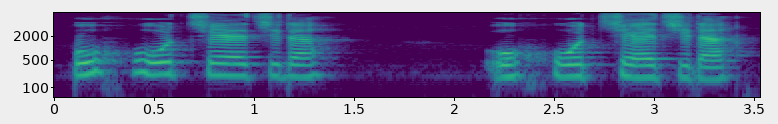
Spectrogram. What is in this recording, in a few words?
"ohhoccicetv", Muscogee; Mvskoke Words with Repeated Consonants; Martin, Jack B., and Margaret McKane Mauldin. 2023. A Dictionary of Creek/Muskogee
